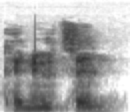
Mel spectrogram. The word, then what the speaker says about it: Knutson: that how you say your last name uh Knutson Knutson yeah is that uh okay yeah I mispronounced um Riker's last name you know I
